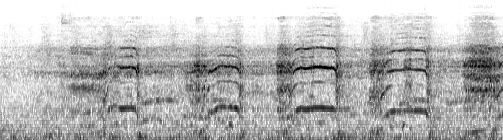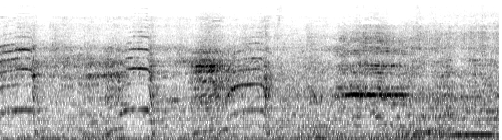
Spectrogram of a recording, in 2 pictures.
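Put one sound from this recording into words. A crowd of women and men chants slogans loudly in unison outdoors.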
